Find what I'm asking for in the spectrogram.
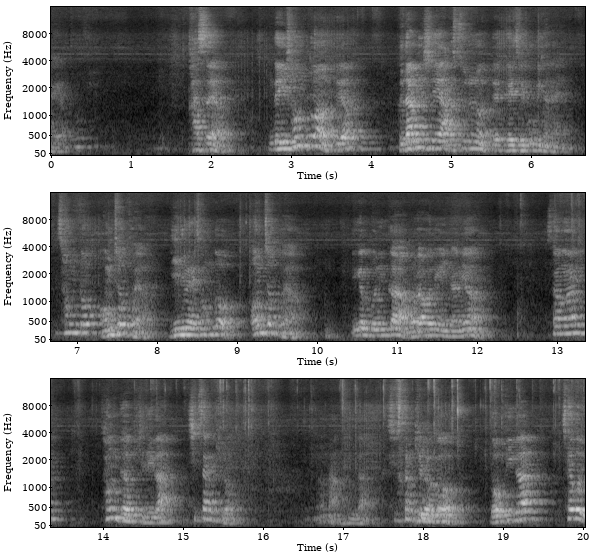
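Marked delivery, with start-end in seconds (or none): none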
